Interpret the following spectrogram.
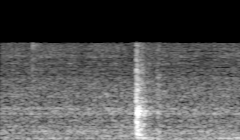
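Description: A single chop of a Chinese cleaver through a piece of green onion onto the cutting board, a sharp knock about one and a half seconds in.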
